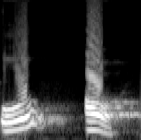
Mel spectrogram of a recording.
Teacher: देख रहे हैं हमारे गले प भी जोर पड़ रहा है और होठ भी हमारे गोल हो जा रहे हैं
